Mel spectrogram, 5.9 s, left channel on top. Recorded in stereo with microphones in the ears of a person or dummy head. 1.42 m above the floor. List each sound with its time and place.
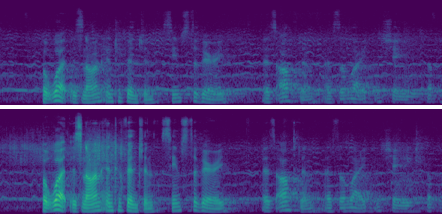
0.6 s a man speaking: 45° right (ahead or behind), 0.8 m; by 5.8 s 15° right (ahead or behind), 2.5 m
